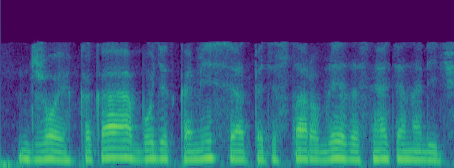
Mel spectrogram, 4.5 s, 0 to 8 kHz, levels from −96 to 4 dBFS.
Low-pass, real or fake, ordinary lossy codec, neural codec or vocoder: 7.2 kHz; real; AAC, 16 kbps; none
